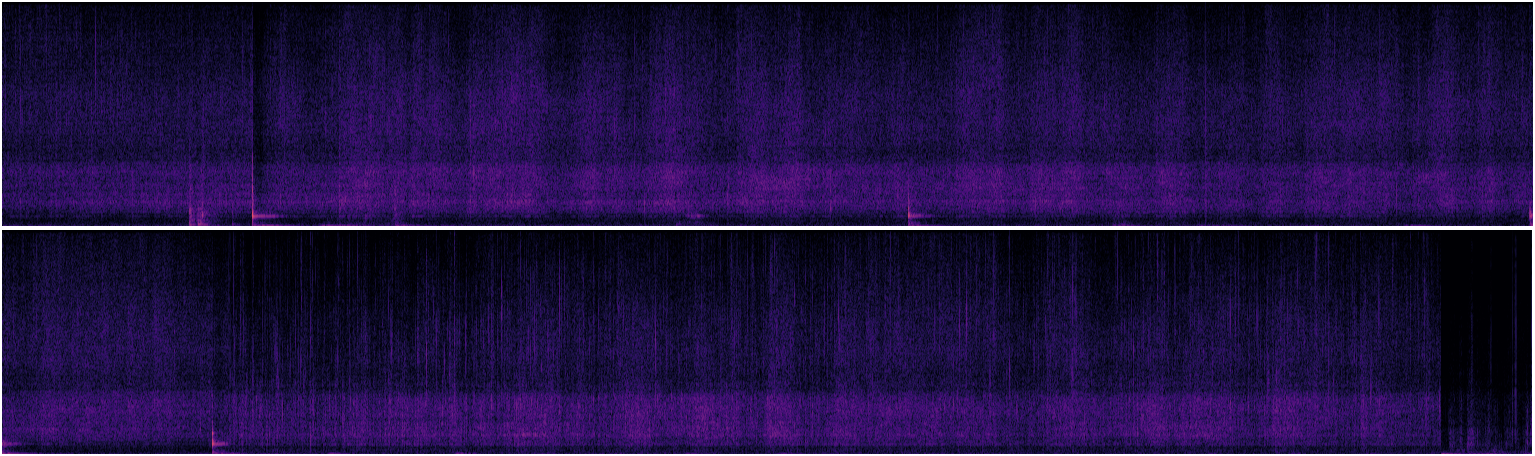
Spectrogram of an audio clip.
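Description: Thin slices of meat sizzling steadily in hot olive oil with garlic in a non-stick frying pan. A wooden spatula knocks sharply against the pan about five times as the meat is turned.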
